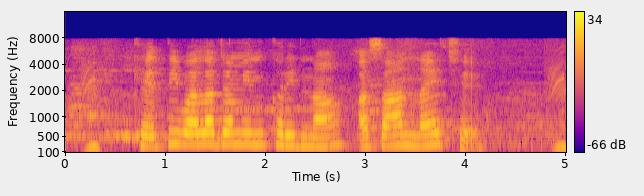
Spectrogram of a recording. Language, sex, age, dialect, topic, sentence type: Maithili, female, 25-30, Angika, agriculture, statement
